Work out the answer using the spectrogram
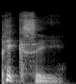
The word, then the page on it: pixie: British English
